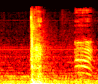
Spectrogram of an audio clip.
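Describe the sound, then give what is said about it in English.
Someone struggles with a door frozen shut, its handle frozen solid and ice under it: two heavy thumps with a short strained squeak between them, as the door is jerked and rattled without opening. “The door handle's frozen solid.”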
